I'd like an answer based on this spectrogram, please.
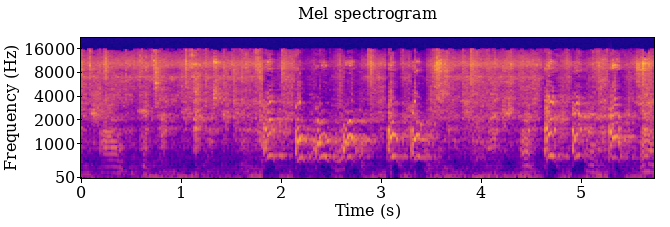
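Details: A 55-day-old Miniature Dachshund puppy eating gives a run of short, high whiny yips in quick arched notes, clustered in the middle and end, with chewing and background noise.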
